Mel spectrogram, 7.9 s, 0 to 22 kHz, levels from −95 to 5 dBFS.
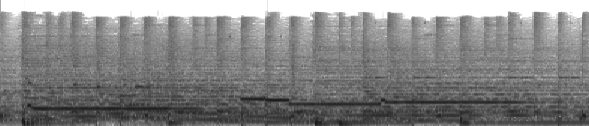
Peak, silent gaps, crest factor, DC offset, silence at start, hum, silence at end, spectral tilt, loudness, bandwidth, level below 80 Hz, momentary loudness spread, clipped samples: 0 dBFS; none; 10 dB; 0.2%; 0 s; none; 0 s; -5 dB/octave; -11 LUFS; 16 kHz; -24 dBFS; 4 LU; under 0.1%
